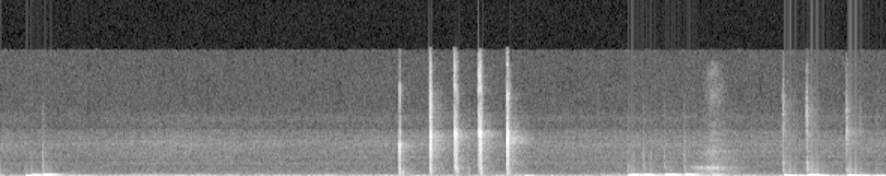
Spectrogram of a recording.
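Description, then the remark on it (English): A handful of sharp keyboard clicks from someone typing with one arm arrive in an uneven, slow burst, then a few more taps follow later over a low background rumble. Nobody speaks. “Typing with one arm is hard.”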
